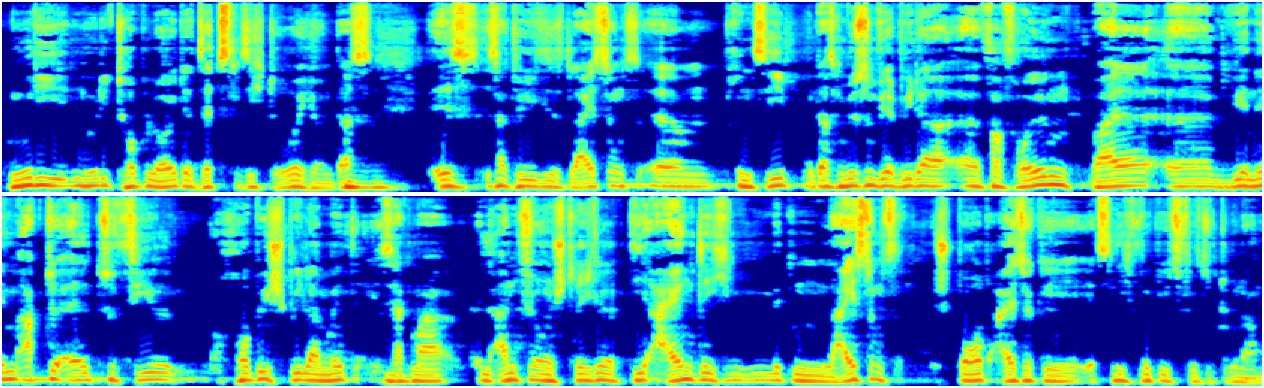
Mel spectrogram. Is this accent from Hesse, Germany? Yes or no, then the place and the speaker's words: no; Weißwasser, Saxony, Germany; bei uns in der Lausitz äh, wächst ja jeder mit einem Schlittschuh irgendwie auf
